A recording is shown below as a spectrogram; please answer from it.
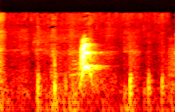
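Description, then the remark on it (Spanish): Titán, a guard dog, lets out one loud, sharp bark, surrounded by a few softer, shorter huffs and noises before and after. “Oh, no, es, es Titán, el perro vigilante.”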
